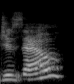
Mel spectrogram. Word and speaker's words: Giselle: And then I went to watch, was it Giselle?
